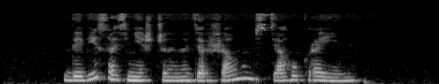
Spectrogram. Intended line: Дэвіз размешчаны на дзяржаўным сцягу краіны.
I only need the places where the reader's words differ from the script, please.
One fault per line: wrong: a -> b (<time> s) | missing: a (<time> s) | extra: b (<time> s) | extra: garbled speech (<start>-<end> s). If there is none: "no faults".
no faults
